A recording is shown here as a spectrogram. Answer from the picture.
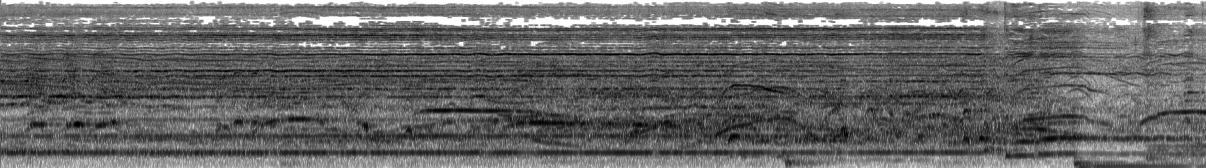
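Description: Norteño band playing live to a large indoor crowd, heard from among the audience: one long held chord with the crowd's shouts and whoops rising and falling over it, then the bass and drums kick in near the end.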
